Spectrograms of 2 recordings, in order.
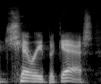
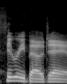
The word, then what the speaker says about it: Thierry Baudet: I'm going to try to pronounce it the Dutch way, cherry baguette. But like the Thierry Baudet, as I've been calling him.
